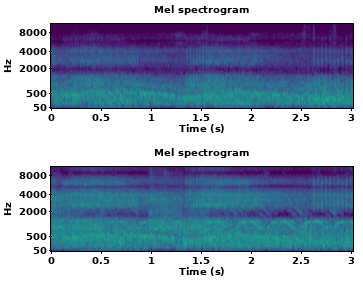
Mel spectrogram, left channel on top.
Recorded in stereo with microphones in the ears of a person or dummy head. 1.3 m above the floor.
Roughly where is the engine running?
Right.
